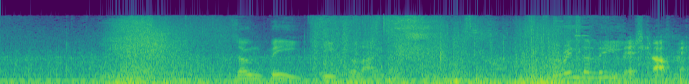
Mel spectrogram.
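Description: Gunfire and explosions burst from a video game.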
